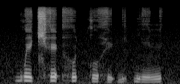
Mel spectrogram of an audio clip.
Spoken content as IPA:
bwe˥˧t͡ɕʰe˦ʔhu˦t̚ ku˧hi˨ʔbi˦p̚bĩ˨˦n

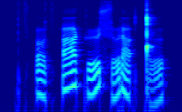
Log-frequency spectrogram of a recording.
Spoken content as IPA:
t͡sʼʌ˨˩t͡sʼa˦˥kø˨˥ sə˨˥ɾa˩˧ʔǃə˩˧

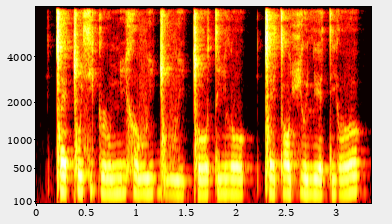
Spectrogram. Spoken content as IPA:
ǀɛǀu sʲekɹuɲixɤ viɡ͡ǀu vi ǀo tilo | ǀetɔçɯlʲɛ tjɤ

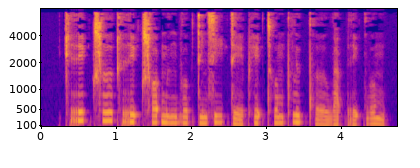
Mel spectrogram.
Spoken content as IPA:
kʰre˥˩k̚t͡ɕʰɤː˥˩kʰre˦˥ʔ t͡ɕʰɔ˦˥ʔmɯ˦˥ŋ boː˦˥k̚ti˦˥nsiː˥˩k̚teː˨˩ pʰe˥˩ʔtʰo˥˩m pʰlɯ˥˩k̚ pʰɤː˨˩wa˨˩p̚ re˨˩ʔkwo˥˩m

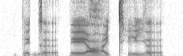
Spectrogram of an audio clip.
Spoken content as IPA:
peɡə | e ʕitʰijə

